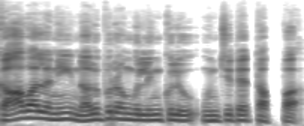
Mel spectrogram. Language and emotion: Telugu, neutral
